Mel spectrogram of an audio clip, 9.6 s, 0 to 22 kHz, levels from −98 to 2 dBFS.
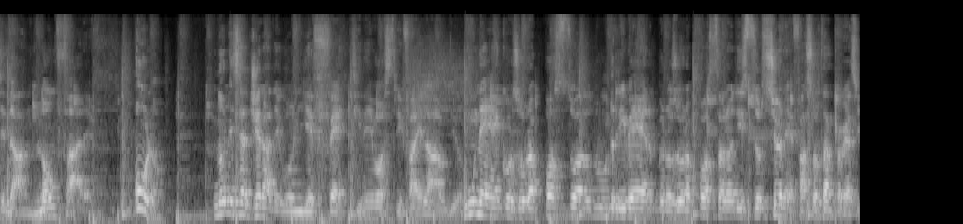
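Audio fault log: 8.59–9.64 s, cut-off end: the final buffers of the recording were never written out or played back, so the signal stops partway through a sound at 8.59 s instead of finishing on its own. Nothing of that sound's natural decay or tail follows; the level falls straight to silence, which runs for roughly the last second of the clip. The abrupt stop, with no fade, is what makes the ending sound truncated rather than complete.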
